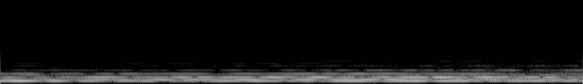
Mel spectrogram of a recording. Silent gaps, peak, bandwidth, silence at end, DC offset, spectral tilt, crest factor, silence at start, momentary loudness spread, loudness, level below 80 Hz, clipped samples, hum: none; -16 dBFS; 1.6 kHz; 0 s; under 0.1%; -13.5 dB/octave; 12 dB; 0 s; 5 LU; -29 LUFS; -82 dBFS; under 0.1%; none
